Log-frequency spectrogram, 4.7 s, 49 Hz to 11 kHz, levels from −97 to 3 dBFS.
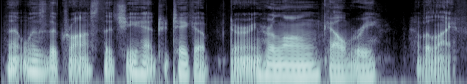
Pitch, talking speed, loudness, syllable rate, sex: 90 Hz, 220 wpm, -21 LUFS, 5.1 syllables/s, male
